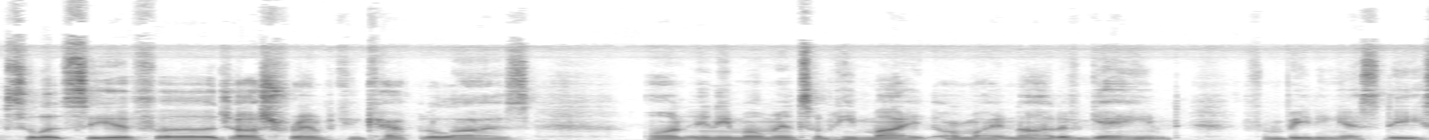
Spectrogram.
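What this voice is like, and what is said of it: Hoarse, worn-out voice. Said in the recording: “I lost my voice. ... At the fights, yelling”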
